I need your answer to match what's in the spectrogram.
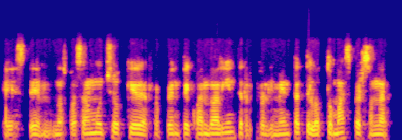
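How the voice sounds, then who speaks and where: A man's voice: lowish voice, flat delivery, fairly quick, mellow, no echo. A man speaking conversationally about mentoring research students, often acting out what he and his students say to each other. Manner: conversational, acts out student dialogues. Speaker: research professor. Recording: dull, dry sound.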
